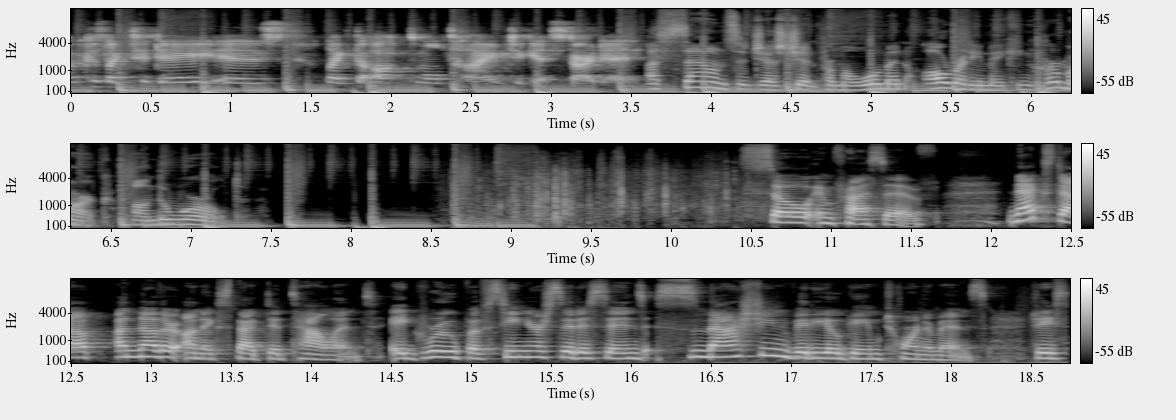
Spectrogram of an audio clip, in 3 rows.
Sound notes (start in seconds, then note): 7.4 upbeat music; 8.6 paper crinkling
